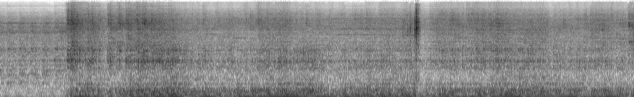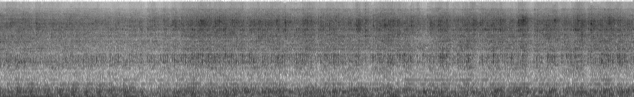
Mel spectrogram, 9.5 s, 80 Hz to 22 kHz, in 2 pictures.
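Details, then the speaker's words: Ram drag truck (9-second) just fitted with a new TorqStorm supercharger TorqStack, rolled out of the carport unstarted for a while. Cold start fires cleanly into a deep, steady V8 idle with no ticks, knocks or belt squeal. Healthy cold start. "Hasn't been started in a while, so we'll finish the video off with basically a cold start, because I rolled it out of the carport, didn't even crank it."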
